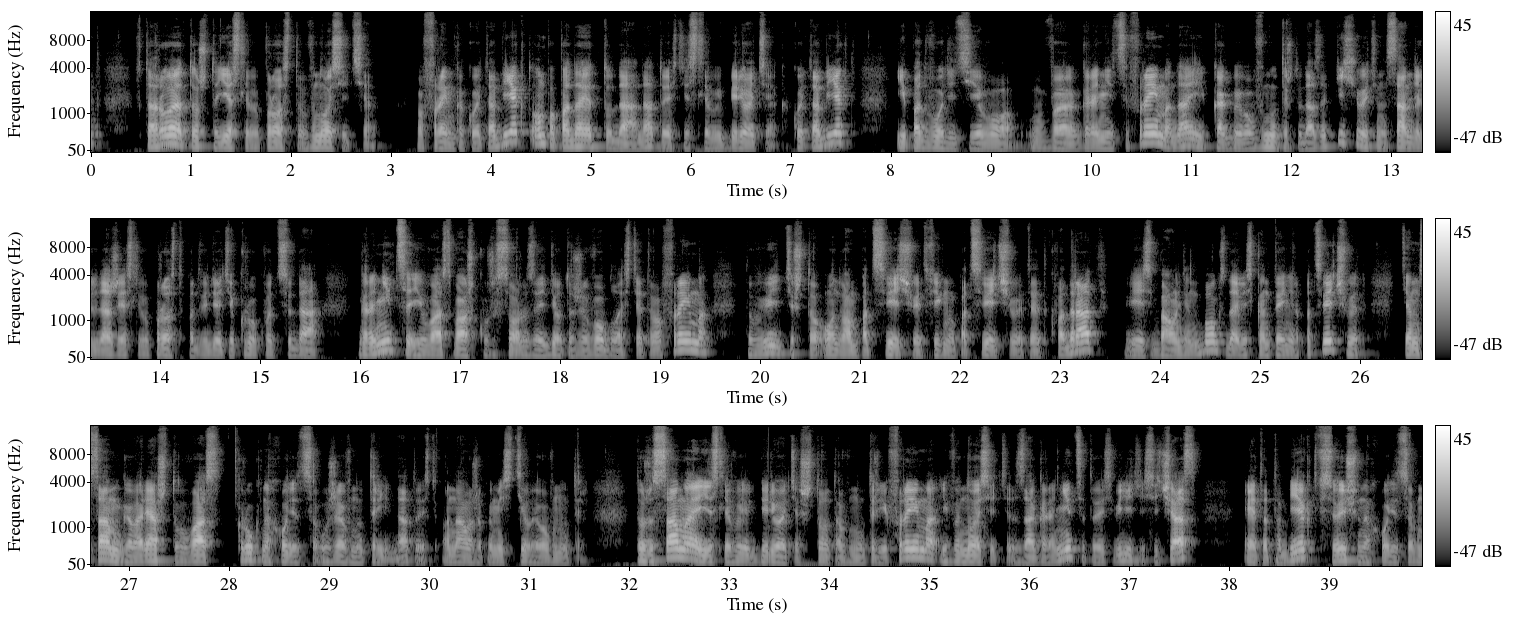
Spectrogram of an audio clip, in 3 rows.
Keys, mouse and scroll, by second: 5.6 click, 31.3 click, 33.0 ctrl+click, 35.4 click.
